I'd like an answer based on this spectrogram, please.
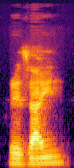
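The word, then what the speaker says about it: resign: N आ रहा है, तो G के बाद जब कभी भी N आ जाए तो G साइलेंट होगा।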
